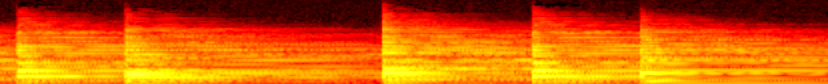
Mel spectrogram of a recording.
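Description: Background music: slow piano chords, five struck in turn and each left to ring out and fade.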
